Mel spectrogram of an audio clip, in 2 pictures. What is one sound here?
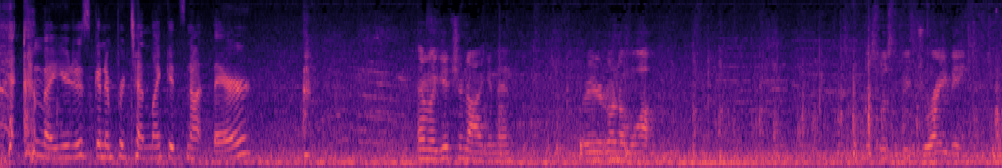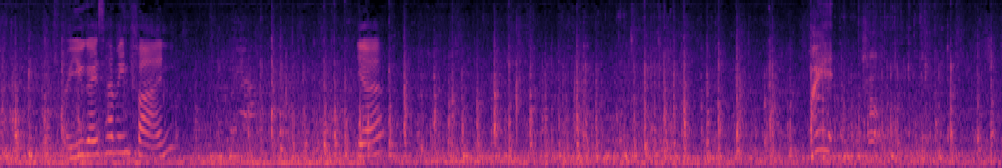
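A shopping cart's plastic wheels rumble over a smooth floor.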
